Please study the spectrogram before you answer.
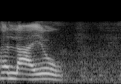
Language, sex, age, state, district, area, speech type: Sindhi, female, 18-30, Madhya Pradesh, Katni, rural, read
